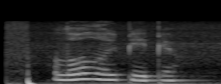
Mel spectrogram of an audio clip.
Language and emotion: Russian, neutral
